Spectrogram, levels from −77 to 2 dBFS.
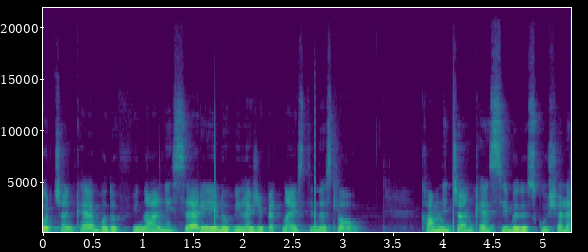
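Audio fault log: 1.72–1.75 s, 2.73–2.99 s, 4.11–4.13 s: loud pop. Single sharp thumps at 1.72 s and 4.11 s and a pair in quick succession between 2.73 and 2.99 s, each peaking at about 15 dB over the speech. These are likely sudden voltage steps from a switch, plug contact or static, which later circuits round into a short pulse. The speech carries on unbroken beneath each one, which separates them from dropout clicks, where the sound itself cuts out.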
